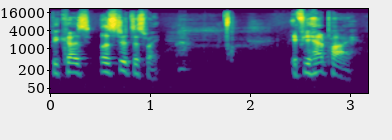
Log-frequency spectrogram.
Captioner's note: gasping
